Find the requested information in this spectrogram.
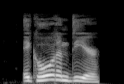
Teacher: here, at the end of the sentence, deer sounds retroflex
